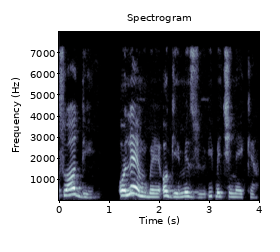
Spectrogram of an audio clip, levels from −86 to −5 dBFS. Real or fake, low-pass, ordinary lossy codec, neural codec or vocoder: real; 7.2 kHz; MP3, 64 kbps; none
